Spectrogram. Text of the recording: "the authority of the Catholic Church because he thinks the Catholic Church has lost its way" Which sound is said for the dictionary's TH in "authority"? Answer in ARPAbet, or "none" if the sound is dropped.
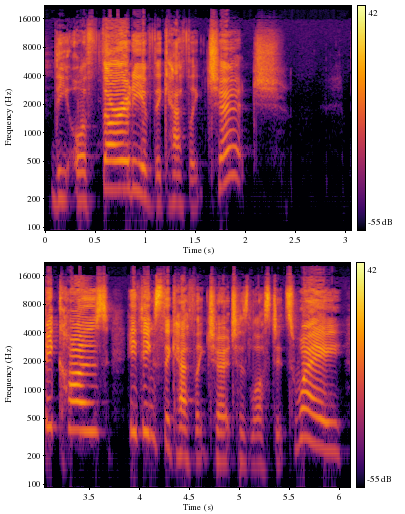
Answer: TH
